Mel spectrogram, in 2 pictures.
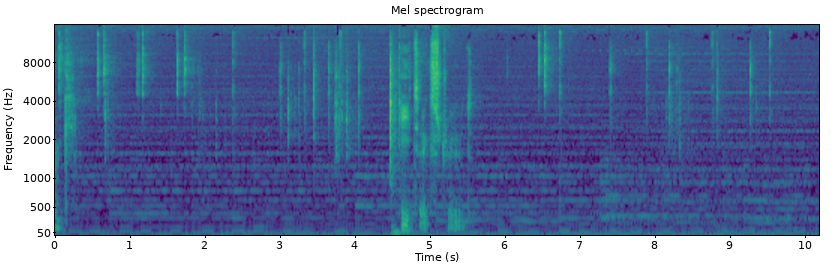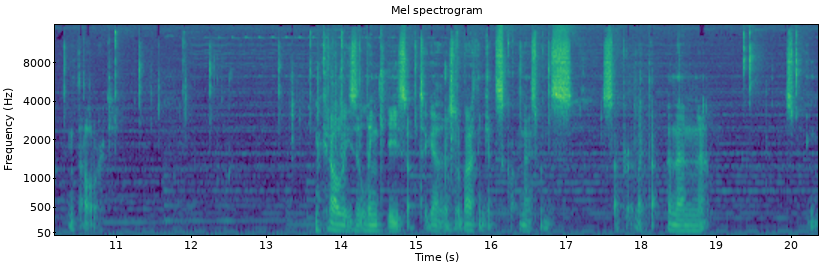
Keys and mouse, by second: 0.0 click, 0.6-1.7 right drag, 4.5 e, 8.3 Tab, 14.8 middle click, 15.7-16.7 middle drag, 18.0 Tab.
